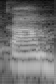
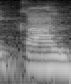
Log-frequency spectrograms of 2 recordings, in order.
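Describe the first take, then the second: First: काम said as kaam with no l sound; silent l. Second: काल्म said with the l pronounced; the mistaken kalm reading; wrong, l sounded. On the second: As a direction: say काल्म with a clear l. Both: Shown as a demonstration. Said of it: "ना कि काल्म पढ़ते हैं".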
